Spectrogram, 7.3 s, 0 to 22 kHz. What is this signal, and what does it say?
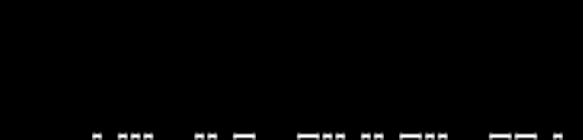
Morse code, heard as a keyed tone, about 15 wpm, 700 Hz. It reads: ES IT DID ME
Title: Sentences from Top 200 Words and Abbreviations 15wpm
